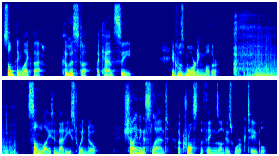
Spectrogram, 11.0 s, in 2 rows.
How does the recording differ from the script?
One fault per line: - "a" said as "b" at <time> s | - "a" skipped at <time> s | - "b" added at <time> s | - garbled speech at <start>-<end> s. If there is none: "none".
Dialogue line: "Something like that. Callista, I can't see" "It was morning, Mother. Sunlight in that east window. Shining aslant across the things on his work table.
none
